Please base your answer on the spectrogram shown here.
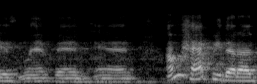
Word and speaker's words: Lanvin: Um, if y'all watched my house, y'all know that I was considering going to Lanvin, right? Mhm. That's how you say it. Yeah. I was considering going to Lanvin.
